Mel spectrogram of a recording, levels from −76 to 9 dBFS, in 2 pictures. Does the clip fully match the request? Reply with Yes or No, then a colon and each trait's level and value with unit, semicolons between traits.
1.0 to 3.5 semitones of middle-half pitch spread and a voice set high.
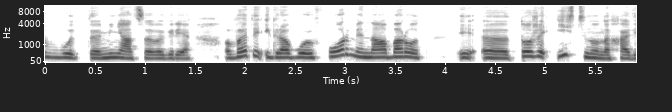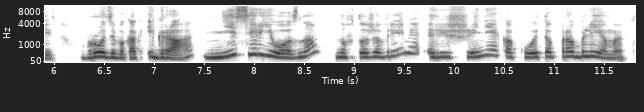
No: average, 4.5 semitones; high, 210 Hz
